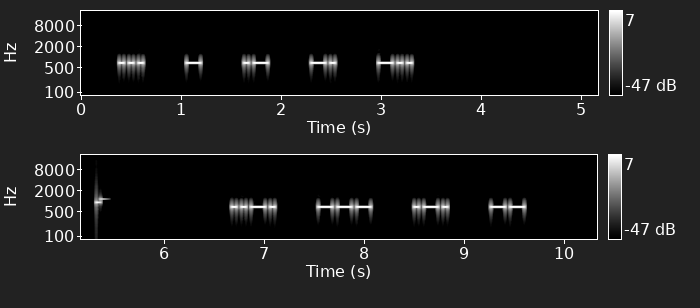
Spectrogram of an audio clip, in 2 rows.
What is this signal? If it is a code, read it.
Morse code, heard as a keyed tone, about 25 wpm, spaced as for 14 wpm, 690 Hz. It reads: STAND FORM
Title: 3x Character Spacing - Top 500 Words - 25wpm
